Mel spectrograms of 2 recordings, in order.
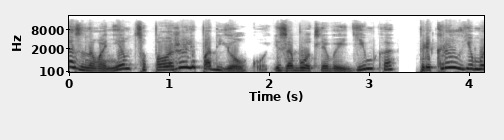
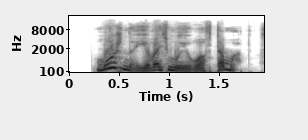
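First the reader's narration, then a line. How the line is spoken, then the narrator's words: Plain question. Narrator (Russian): спросил Старкова Олег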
